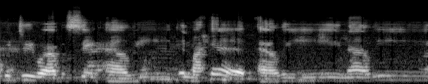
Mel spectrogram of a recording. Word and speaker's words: Alyeen: I couldn't pronounce her name for the longest. I was calling her everything but Alyeen. And so if you remember Dolly Parton and the White Stripes have a song called Jolene.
